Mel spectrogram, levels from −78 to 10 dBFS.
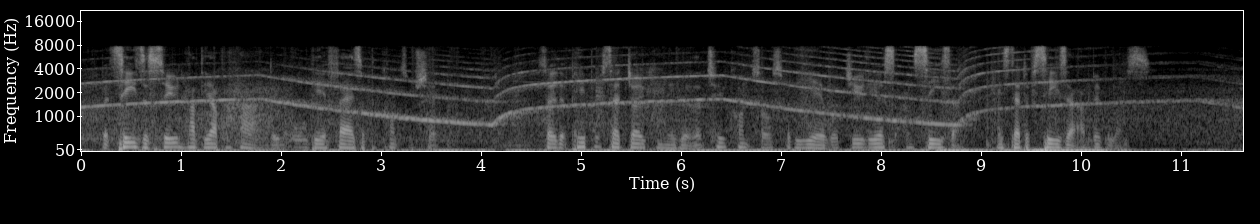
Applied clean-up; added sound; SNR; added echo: none; Motor vehicle (road) / Siren + Livestock, farm animals, working animals; 0 dB; none.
